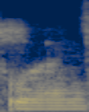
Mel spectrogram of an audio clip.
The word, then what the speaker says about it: Corral: I think I'm going to butcher his last name, but Matt Carroll from Ole Miss. – Corral. – I've seen Corral. – I've seen people. Huh, Corral. See, I knew I'd butcher it. – Like the restaurant.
